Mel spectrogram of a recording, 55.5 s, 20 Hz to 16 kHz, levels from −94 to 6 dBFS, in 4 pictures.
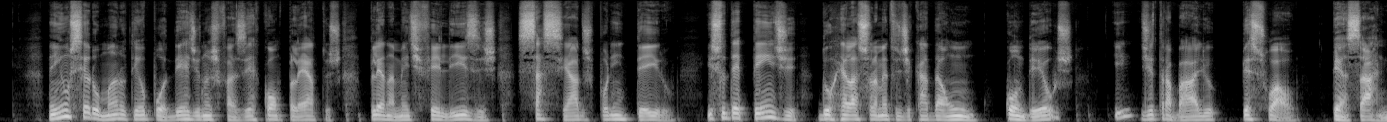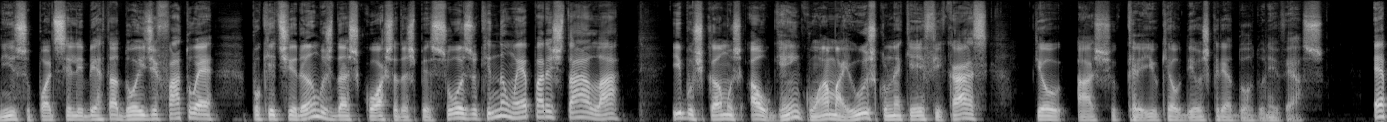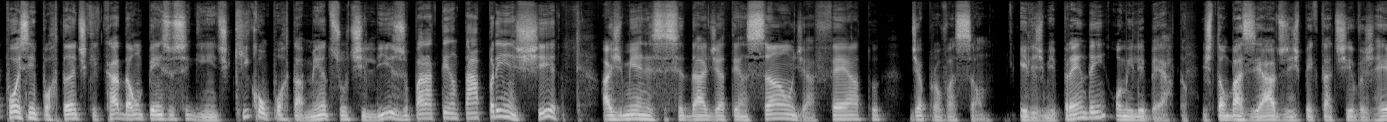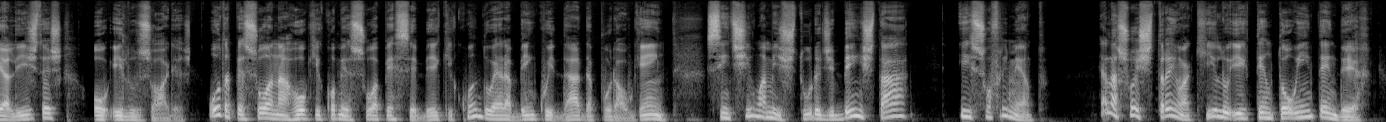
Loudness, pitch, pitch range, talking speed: -17 LUFS, 110 Hz, 95-130 Hz, 150 wpm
